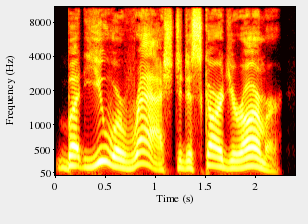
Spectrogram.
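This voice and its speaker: A man playing a soft-spoken gallant knight. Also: a little high, lively intonation, moderate pace, dry recording, studio quality. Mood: proud. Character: proud gallant young male spear knight.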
